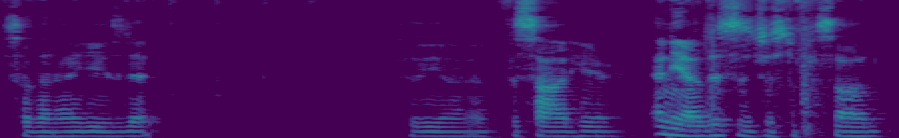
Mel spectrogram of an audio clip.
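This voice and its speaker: A young native Hokkien speaker from Taiwan rambles as he tours his diecast collection room, his casual vlog full of fillers and restarts. The voice is on the low side with little pitch movement, at a moderate pace.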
